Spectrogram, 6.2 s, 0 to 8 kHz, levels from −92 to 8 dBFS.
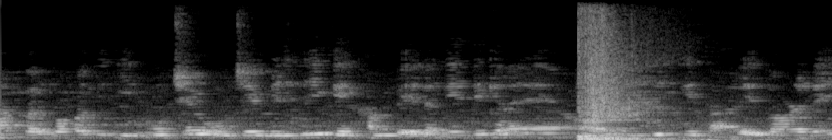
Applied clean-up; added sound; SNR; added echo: classical method WPE with log-MMSE.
